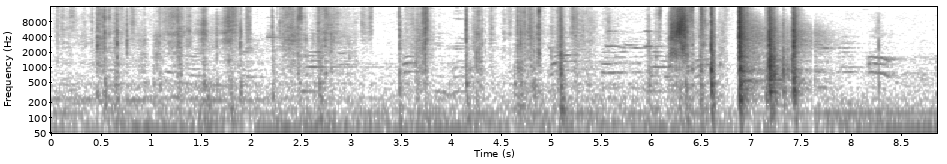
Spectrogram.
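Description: Boxed action figures being handled on a store shelf: faint rustles and taps of cardboard-and-plastic packaging, then a cluster of loud clacks and knocks about six to seven and a half seconds in as a figure box lands on the tile floor.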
